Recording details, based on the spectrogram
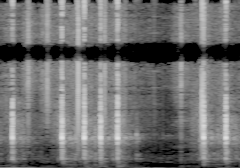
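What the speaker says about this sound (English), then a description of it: "is in his private office typing a report." A typewriter in a private office typing a report in a radio drama: sharp, irregular keystroke clacks, about a dozen in quick uneven bursts, close and clear.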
